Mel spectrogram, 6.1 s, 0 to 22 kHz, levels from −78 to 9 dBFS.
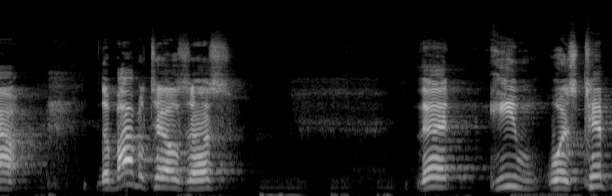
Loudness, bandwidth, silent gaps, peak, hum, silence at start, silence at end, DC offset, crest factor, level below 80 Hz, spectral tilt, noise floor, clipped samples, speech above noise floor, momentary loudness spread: -18 LUFS; 13.5 kHz; none; -2 dBFS; none; 0 s; 0 s; under 0.1%; 20 dB; -72 dBFS; -0.5 dB/octave; -58 dBFS; under 0.1%; 39 dB; 17 LU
